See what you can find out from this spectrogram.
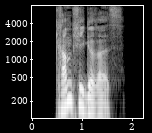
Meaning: strong/mixed nominative/accusative neuter singular comparative degree of krampfig
- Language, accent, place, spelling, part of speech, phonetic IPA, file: German, Germany, Berlin, krampfigeres, adjective, [ˈkʁamp͡fɪɡəʁəs], De-krampfigeres.ogg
